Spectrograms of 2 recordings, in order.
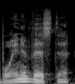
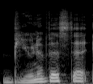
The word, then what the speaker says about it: Buena Vista: The locals there, believe it or not, at least a certain portion of them call it Buena Vista. And that's actually even in documentation from the early days of the town. It was almost taken on as a pronunciation. And that is just an absolute travesty. That is an affront to the Spanish language.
